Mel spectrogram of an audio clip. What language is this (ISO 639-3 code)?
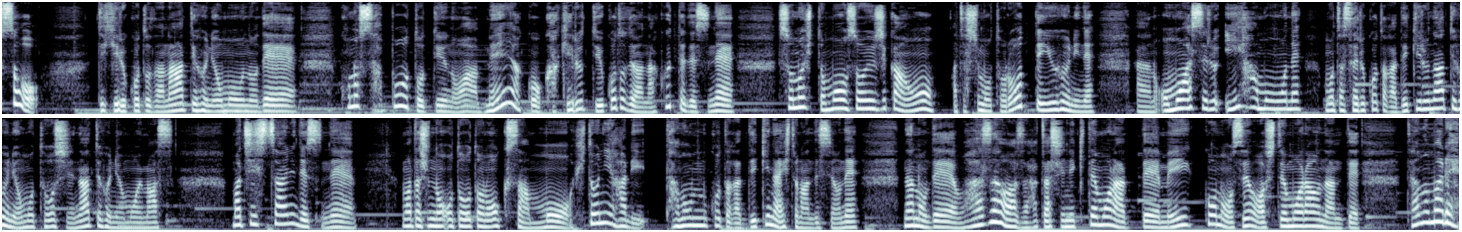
jpn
